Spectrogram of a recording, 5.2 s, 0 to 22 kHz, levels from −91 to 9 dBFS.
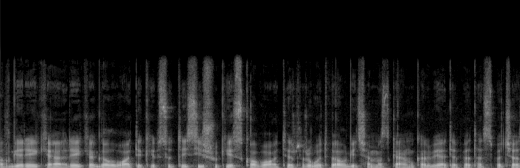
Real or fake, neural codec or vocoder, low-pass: real; none; 14.4 kHz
